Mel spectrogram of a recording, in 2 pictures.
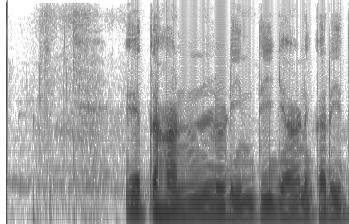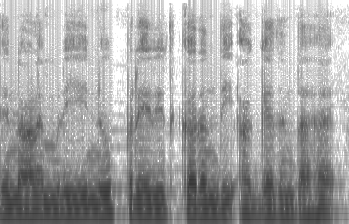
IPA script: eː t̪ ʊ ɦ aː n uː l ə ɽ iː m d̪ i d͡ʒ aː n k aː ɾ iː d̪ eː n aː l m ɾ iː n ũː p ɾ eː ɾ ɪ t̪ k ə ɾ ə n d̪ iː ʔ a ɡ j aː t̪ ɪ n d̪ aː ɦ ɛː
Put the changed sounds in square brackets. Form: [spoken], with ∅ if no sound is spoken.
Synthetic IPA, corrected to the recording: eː t̪ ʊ ɦ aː n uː l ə ɽ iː [n] d̪ [iː] d͡ʒ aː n k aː ɾ iː d̪ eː n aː l m ɾ iː n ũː p ɾ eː ɾ ɪ t̪ k ə ɾ ə n d̪ iː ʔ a ɡ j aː [d̪] ɪ n d̪ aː ɦ ɛː

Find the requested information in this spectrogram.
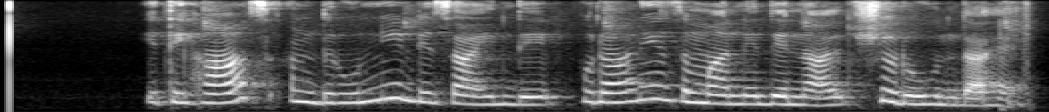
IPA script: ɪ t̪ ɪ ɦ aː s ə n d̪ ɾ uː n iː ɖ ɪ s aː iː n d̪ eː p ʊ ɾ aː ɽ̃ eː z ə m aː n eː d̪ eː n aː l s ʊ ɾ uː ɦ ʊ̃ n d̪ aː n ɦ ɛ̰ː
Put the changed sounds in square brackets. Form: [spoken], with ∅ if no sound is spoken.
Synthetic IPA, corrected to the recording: ɪ t̪ ɪ ɦ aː s ə n d̪ ɾ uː n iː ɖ ɪ [z] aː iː n d̪ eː p ʊ ɾ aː ɽ̃ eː z ə m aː n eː d̪ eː n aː l [ʃ] ʊ ɾ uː ɦ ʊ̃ n d̪ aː [∅] ɦ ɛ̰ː

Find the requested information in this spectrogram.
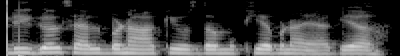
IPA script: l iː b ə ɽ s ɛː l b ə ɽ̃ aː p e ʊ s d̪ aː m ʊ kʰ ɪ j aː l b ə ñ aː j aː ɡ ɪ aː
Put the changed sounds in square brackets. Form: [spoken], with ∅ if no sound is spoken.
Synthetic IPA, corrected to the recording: l iː [ɡ] ə [l] s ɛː l b ə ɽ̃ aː [k] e ʊ s d̪ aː m ʊ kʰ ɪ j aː [∅] b ə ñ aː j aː ɡ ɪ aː

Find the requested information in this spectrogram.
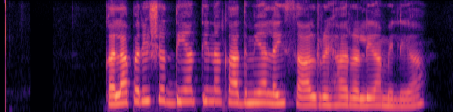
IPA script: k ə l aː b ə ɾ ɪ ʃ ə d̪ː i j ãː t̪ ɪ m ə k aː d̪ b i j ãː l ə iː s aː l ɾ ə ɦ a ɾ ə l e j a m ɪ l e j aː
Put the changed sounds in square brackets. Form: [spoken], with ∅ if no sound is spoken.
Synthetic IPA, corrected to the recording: k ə l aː [p] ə ɾ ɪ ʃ ə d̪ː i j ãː t̪ ɪ [n] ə k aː d̪ [m] i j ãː l ə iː s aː l ɾ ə ɦ a ɾ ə l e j a m ɪ l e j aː

